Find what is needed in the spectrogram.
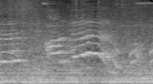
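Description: High-pitched children's voices chattering and calling, over a steady low hum.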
